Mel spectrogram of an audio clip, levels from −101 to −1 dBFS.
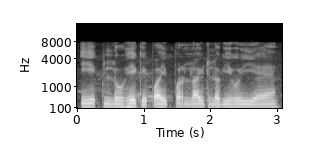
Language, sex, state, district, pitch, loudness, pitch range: Hindi, male, Uttar Pradesh, Shamli, 110 Hz, -18 LUFS, 105-115 Hz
